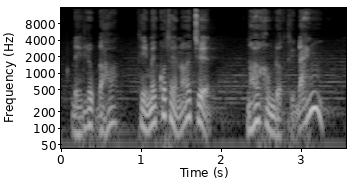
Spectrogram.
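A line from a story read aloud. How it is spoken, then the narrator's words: Quiet voice. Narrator (Vietnamese): Trương Vô Sanh quay đầu nhìn bảo tháp rồi nhỏ giọng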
